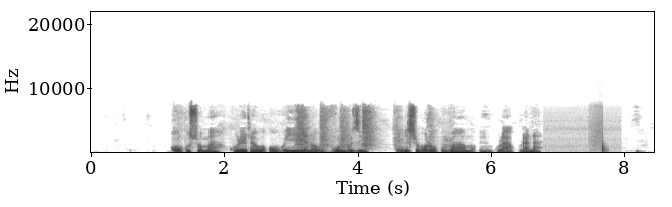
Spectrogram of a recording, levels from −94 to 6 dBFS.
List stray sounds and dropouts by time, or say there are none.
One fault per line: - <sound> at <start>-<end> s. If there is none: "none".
- thud at 7.5-7.8 s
